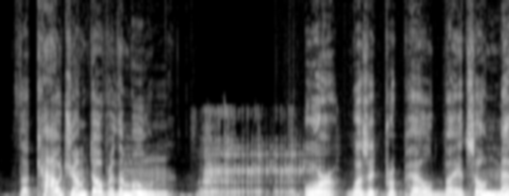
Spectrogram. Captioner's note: belch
